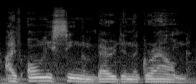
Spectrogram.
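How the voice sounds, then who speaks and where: An actor voicing a haunted, grim male scavenger who tells dark stories with intensity, in a video game. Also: mid-range voice, brisk, soft background music, natural voice. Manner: intense, dramatic storytelling.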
